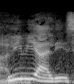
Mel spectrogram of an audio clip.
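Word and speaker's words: živjeli: Sí, en realidad se escribe la Z con una casita arriba, una I, una V. Bueno, se pronuncia Liviali. Se pronuncia nada que ver cómo se escribe, ¿eh? – Póngale.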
